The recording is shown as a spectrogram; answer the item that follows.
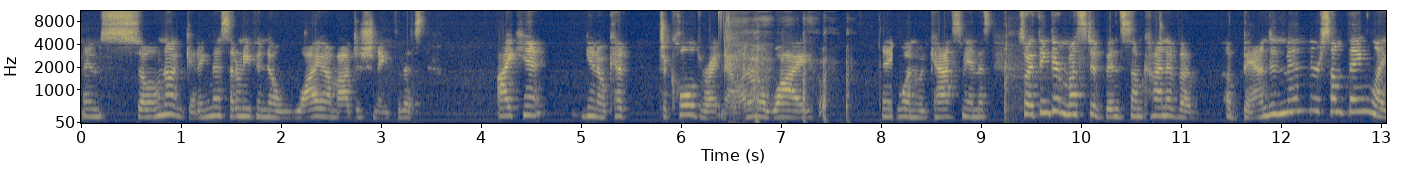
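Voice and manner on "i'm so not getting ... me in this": ordinary talk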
